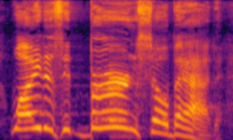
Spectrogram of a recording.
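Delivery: high, loud, slow wail; whining kid. Retold or imitated. Little boy crying about his burning stomach, high wail. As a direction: whine like a kid in pain.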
